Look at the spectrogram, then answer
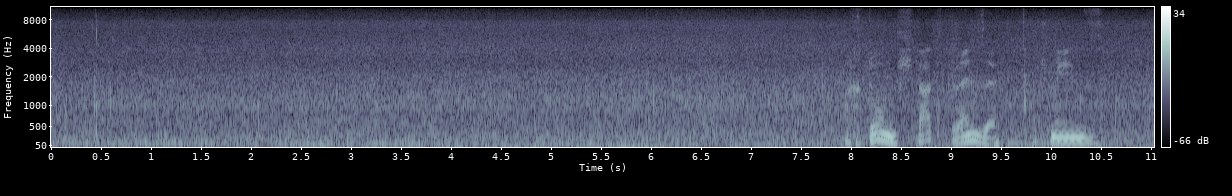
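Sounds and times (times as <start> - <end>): mountain river rushing: 0.0 - 11.0.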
